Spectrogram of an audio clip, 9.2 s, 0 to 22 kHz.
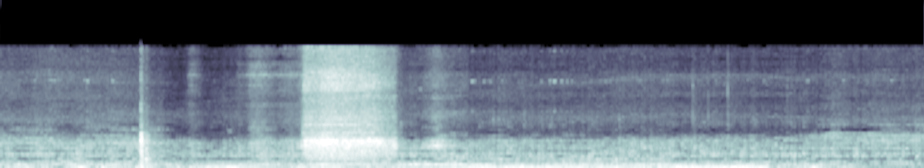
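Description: Doosan DX140W wheeled excavator's diesel engine running under load as it digs, with a sharp click about a second and a half in and a loud hiss lasting about a second, about three seconds in.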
